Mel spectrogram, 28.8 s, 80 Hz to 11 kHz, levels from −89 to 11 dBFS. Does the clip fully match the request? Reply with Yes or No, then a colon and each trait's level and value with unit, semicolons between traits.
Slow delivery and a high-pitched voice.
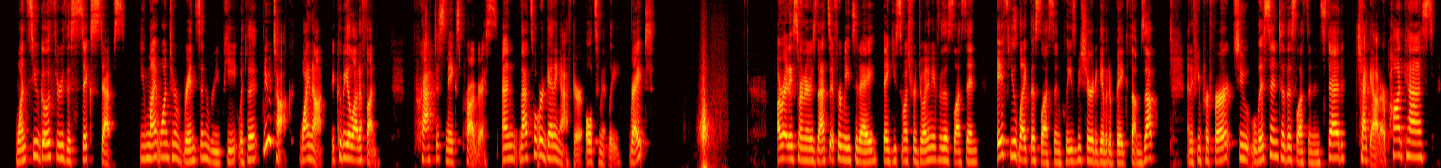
No: average, 175 wpm; high, 195 Hz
